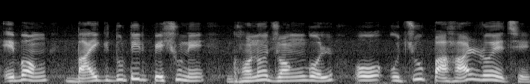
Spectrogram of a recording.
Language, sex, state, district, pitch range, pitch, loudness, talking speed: Bengali, male, West Bengal, Dakshin Dinajpur, 165-205 Hz, 185 Hz, -13 LUFS, 115 wpm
